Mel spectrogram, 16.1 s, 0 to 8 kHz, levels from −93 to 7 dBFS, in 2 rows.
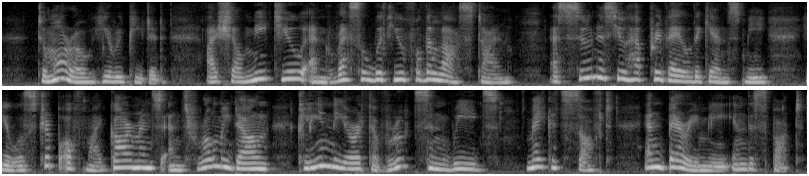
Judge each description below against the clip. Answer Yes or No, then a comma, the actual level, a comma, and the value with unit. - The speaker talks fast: No, average, 185 wpm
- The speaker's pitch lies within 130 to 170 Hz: No, high, 200 Hz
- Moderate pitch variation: No, wide, 7.3 semitones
